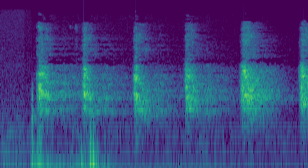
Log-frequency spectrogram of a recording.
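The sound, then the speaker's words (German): Two dogs bark loudly at Karlsruhe Palace, home of the Badisches Landesmuseum, six sharp barks coming in a steady rhythm about every half second or so, with no voices in between. “Ich glaube, ich muss den beiden Hunden folgen.”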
